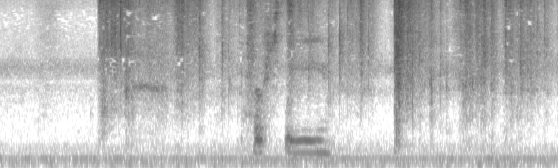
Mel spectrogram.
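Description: A paper seed packet rustles and crinkles as it is torn open.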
